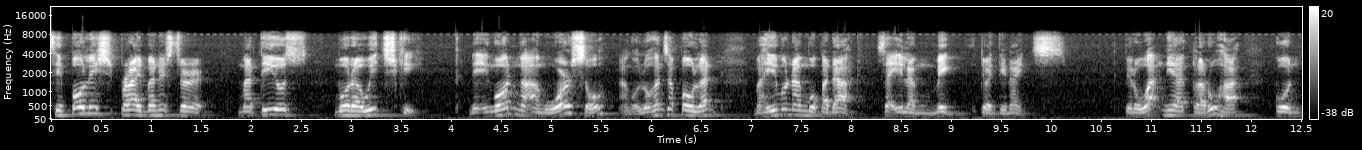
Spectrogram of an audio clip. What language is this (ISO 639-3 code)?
fil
